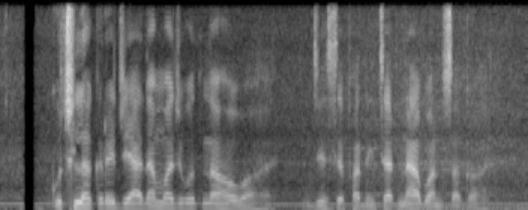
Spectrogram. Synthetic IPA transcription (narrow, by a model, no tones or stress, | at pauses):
kut͡ʃʰləkɾed͡ʒjad̪aməd͡ʒbuːt̪nəɦobəɦɛ | d͡ʒɛːsepʰəɾnit͡ʃəɾnəbənsəkəɦɛ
